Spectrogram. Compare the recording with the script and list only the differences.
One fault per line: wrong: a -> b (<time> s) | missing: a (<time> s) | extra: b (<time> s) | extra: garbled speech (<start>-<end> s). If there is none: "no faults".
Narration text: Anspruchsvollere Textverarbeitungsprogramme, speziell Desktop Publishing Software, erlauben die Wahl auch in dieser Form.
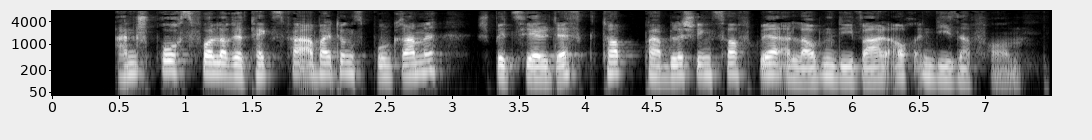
no faults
